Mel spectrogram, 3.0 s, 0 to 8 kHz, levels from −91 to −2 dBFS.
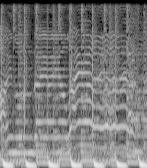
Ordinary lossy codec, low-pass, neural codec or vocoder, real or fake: none; 7.2 kHz; none; real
